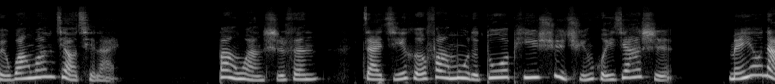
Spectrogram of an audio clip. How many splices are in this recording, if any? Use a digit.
0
